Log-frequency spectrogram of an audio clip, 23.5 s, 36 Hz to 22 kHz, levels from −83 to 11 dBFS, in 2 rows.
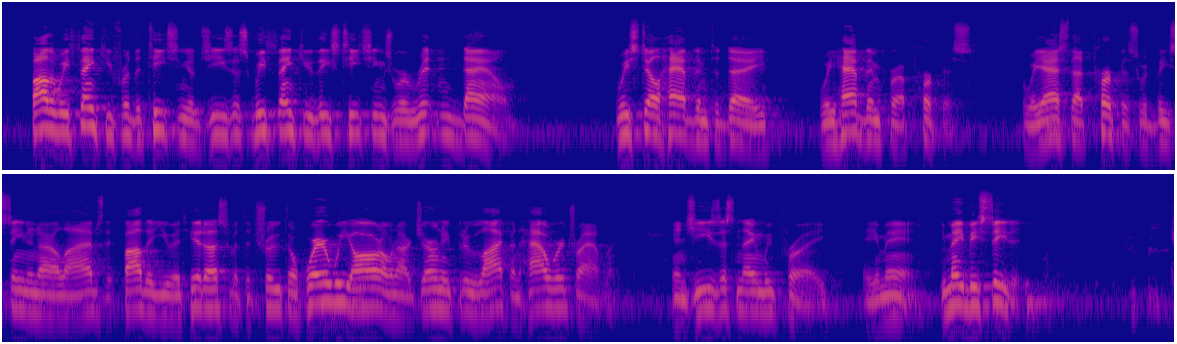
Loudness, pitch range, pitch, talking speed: -38 LUFS, 120-160 Hz, 140 Hz, 180 wpm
